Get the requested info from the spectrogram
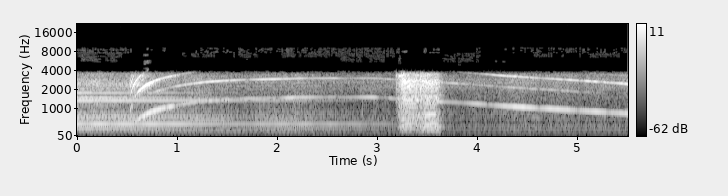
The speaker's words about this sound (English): Wait, what is that? Oh, no. I'm hearing a siren. Oh, jeez. What's going on?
